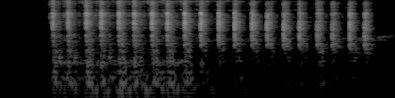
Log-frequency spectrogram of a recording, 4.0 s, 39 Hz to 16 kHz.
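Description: Keys strike steadily on a 1966 Olympia SM9 portable manual typewriter, a brisk, even run of about twenty sharp mechanical clacks, close and clear, beginning after a brief silence with no one speaking.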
